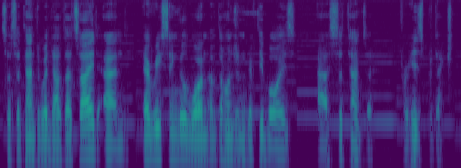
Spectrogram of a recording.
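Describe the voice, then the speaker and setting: A man's voice: medium pitch, brisk, soft background music. An Irish man telling a myth as a storyteller, with a lilting, dramatic delivery. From Ireland.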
